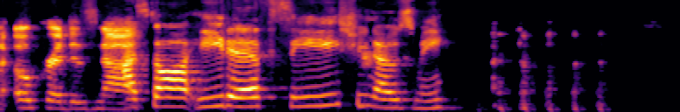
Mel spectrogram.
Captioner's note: laughs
